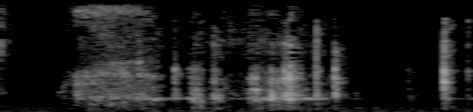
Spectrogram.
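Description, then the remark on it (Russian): Fumbling and rustling, then a few sharp plastic clicks as an internet ethernet cable with a plastic latch is pushed back into a router's port until it clicks, the last click landing alone after a short pause. “Вы не могли бы кабель интернета из роутера вытащить, там защелку пластмассовую?”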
